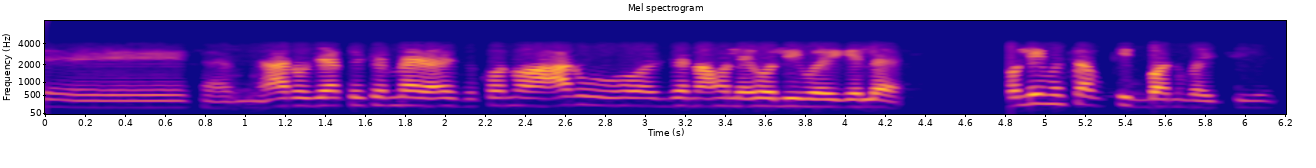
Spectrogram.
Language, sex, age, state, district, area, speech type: Maithili, female, 45-60, Bihar, Begusarai, rural, conversation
